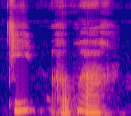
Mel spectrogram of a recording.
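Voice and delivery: "Tiroir" whispered with no voice; whispered word. Shown as a demonstration. Teacher to pupils, shows a picture, whispered. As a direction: breathe out "Tiroir" softly. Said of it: "regardez l'image".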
